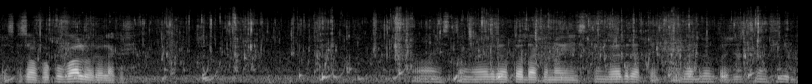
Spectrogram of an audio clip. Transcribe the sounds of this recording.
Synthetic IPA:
eskəsawfəkut̪valuɾʲolakəʃi | a̰st̪ɨŋɡaad̪ɾap̚t̪at̪d̪akənojist̪ɨŋɡad̪ɾʲap̚t̪a̰st̪ɨ̰ŋɡad̪ɾapt̪aʃest̪unfiɾ

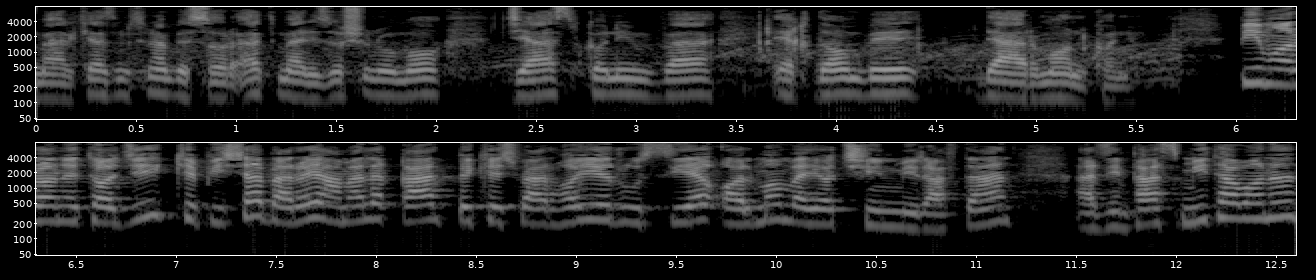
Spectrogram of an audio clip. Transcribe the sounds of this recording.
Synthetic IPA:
mæɾcʰæzmit̪ʰunæmbe̞soɾʔæt̪ʰmæɾiːzɒːʃunɾomɒː | d͡ʒæsb̥̚kʰoniːmvæeɣd̪ɒːmbed̪æɾmɒːnkʰoniːm | b̥iːmɒːɾɒːne̞t̪ʰɒːd͡ʒic̚cʰːe̞piːʃt̪æbbæɾɒːjeæmæle̞ɢælb̚ːe̞cʰe̞ʃvæɾɦɒːje̞ɾuːsije̞ʔɒːlmɒːnvæjɒːt͡ʃʰiːnmiːɾæft̪ænd̪̥ | æziːnpʰæsmiːt̪ʰævɒːnænd̪

